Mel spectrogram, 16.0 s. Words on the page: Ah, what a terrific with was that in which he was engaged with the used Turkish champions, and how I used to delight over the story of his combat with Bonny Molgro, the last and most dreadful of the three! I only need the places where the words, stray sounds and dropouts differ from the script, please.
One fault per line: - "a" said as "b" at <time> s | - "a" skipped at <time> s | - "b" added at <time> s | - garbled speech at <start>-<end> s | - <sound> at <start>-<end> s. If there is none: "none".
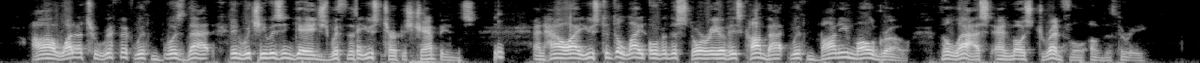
- laugh at 6.6-6.7 s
